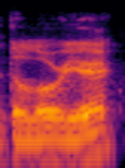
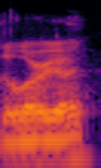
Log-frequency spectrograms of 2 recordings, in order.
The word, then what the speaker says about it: Delorier: years of my life, my mom has always pronounced my name as Delorier, so that's how I always thought it was. But it turns out it's pronounced Delorier. So I was saying it the right way the first time, as thought I was screwing it up.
